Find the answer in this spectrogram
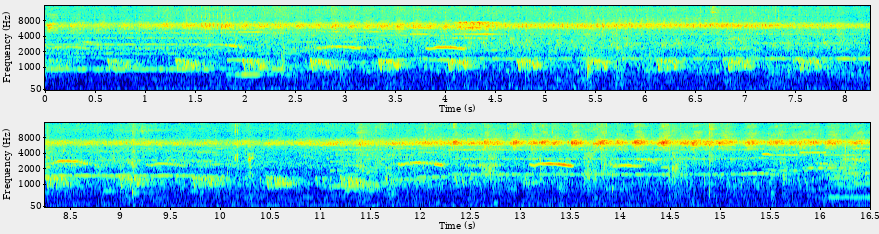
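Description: Birds calling: one repeats a short falling note about twice a second for around ten seconds, while others give brief arched chirps. A high, pulsing buzz runs underneath.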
